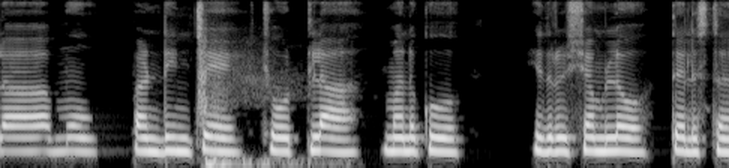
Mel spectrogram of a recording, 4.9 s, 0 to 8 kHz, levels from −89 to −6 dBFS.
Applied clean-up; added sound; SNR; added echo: classical method spectral subtraction.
